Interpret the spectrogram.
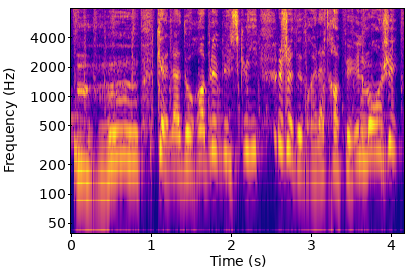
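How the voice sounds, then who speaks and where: A woman's voice: medium pitch, animated, measured pace, a little mellow, faint music behind, lightly acted. A woman voicing a hungry, greedy cow who coos at its prey in a children's cartoon. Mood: hungry, eager. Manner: cooing, greedy. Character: hungry cow cooing over edible prey.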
